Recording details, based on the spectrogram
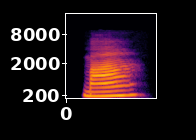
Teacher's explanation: Rising, a word for hemp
